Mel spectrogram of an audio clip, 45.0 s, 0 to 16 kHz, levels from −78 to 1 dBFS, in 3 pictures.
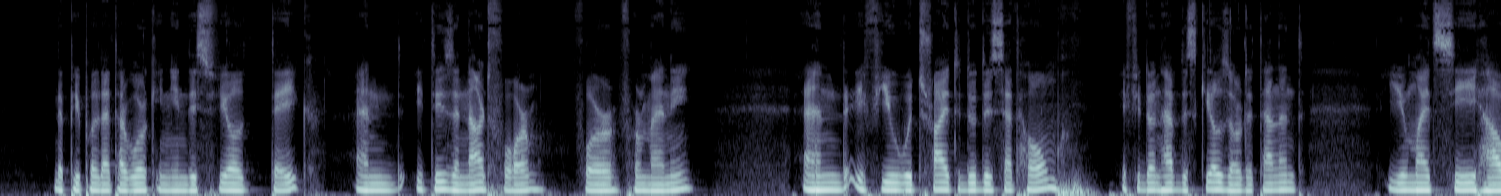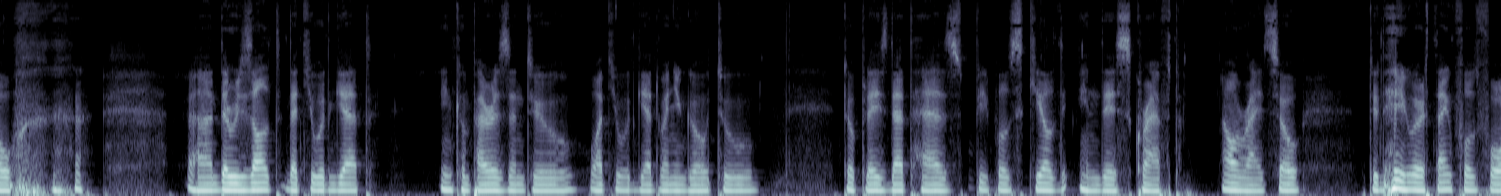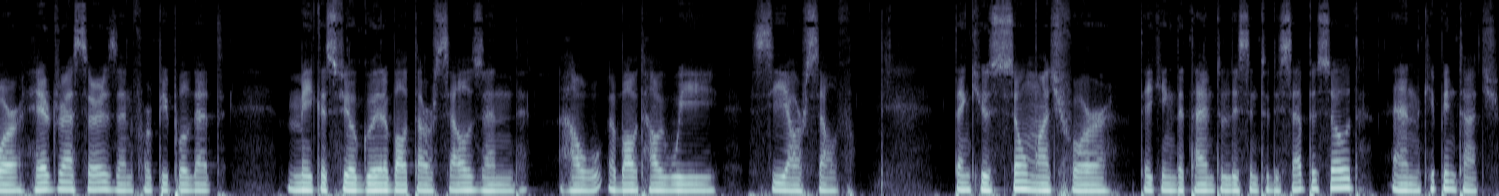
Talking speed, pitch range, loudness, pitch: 150 wpm, 120-130 Hz, -19 LUFS, 125 Hz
